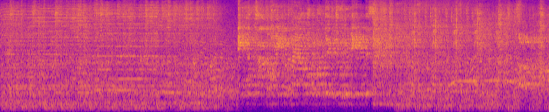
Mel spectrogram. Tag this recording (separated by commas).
Cheering, Speech, Music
